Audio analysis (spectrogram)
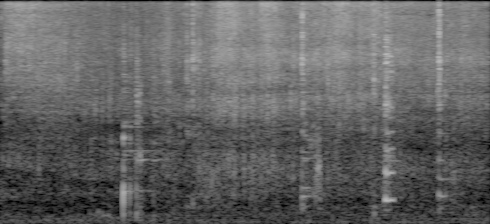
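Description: Pork sizzles and fries in a pan with onion, a constant crackling hiss joined by a few soft clinks and scraping stirs, close and fairly quiet with no talk.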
